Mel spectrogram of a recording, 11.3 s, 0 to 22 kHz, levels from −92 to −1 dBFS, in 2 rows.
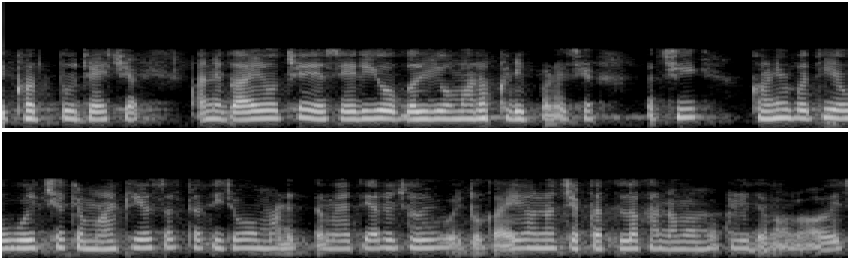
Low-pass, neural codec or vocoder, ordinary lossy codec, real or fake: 5.4 kHz; codec, 44.1 kHz, 3.4 kbps, Pupu-Codec; AAC, 48 kbps; fake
